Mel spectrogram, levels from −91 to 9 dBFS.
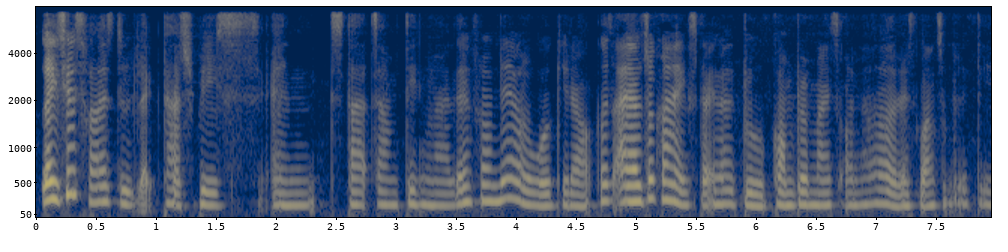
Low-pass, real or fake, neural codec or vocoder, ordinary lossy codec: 7.2 kHz; fake; codec, 16 kHz in and 24 kHz out, 1.1 kbps, FireRedTTS-2 codec; MP3, 64 kbps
